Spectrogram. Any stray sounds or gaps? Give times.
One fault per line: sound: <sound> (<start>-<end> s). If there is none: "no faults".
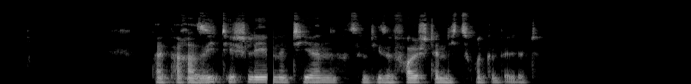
sound: dropout (2.7-2.7 s)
